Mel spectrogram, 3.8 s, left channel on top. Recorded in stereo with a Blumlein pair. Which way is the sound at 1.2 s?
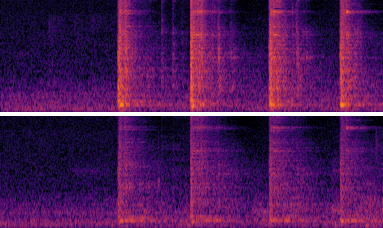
60° left.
